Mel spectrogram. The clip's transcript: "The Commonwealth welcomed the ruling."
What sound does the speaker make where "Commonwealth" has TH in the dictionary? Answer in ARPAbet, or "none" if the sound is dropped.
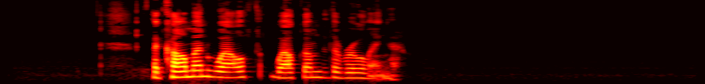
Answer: TH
